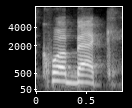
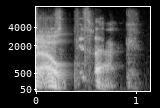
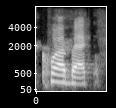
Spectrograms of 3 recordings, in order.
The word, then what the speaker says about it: Quebec: say it right either it's Quebec Quebec yeah I said Oh back yeah no it's quite back that's literally got queue in his name I'm with Scholz and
